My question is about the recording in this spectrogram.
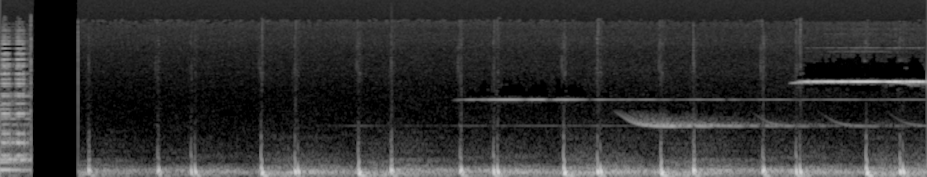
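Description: Heartbeat sound effect: a low double thump about once a second, starting just under a second in, right after the music cuts off. Thin, steady high tones come in one after another over the second half.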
